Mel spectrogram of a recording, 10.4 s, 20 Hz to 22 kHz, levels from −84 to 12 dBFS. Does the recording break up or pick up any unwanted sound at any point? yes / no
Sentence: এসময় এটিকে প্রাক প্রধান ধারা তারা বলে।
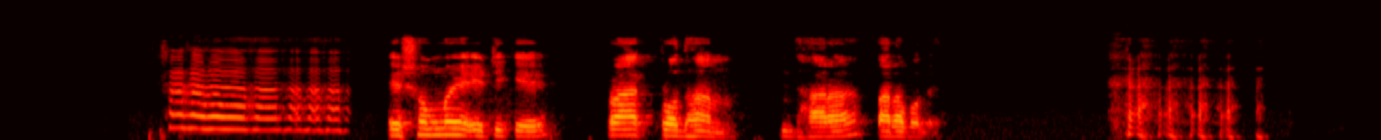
yes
